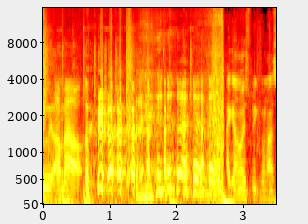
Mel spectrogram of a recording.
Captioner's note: laughing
